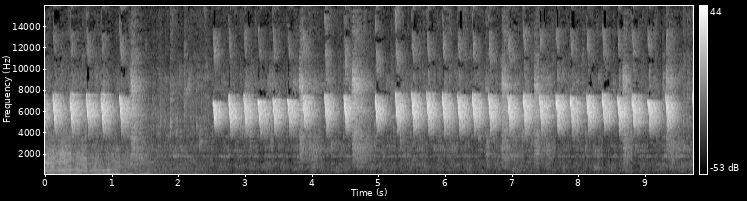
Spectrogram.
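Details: Kinoi 'rambatan' training song for cage birds: a short burst of rapid high chirps, a brief pause with low murmuring, then a long steady train of sharp, high, falling notes at about four per second.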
